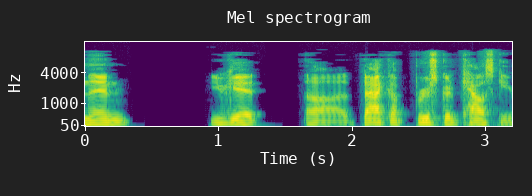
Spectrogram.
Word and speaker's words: Gradkowski: He gets hit hard, knocked out of the game, and then you get backup Bruce Gradkowski, right?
